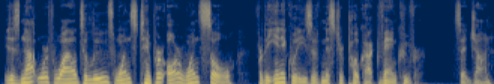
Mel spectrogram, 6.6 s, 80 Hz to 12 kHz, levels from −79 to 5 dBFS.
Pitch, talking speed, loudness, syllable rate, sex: 125 Hz, 190 wpm, -18 LUFS, 5.2 syllables/s, male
